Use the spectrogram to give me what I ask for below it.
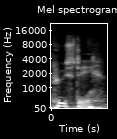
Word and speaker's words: Pusty: It's pronounced Pusty, All right. which is uh, Polish and confusing to a lot of people.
